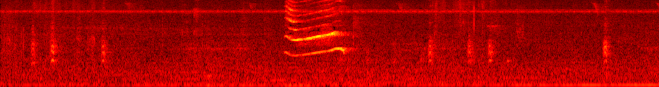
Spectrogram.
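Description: A clay-colored thrush gives one brief, nasal, upslurred whine lasting about half a second, over a steady high-pitched electronic tone and a few faint clicks.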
